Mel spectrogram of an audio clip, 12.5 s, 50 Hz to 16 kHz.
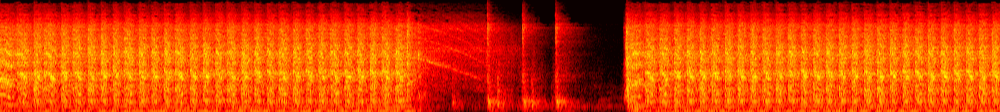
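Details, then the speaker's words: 1988 Toyota 22RE after head and valve train replacement, first start attempt: steady starter cranking about three turns a second, a pause, more cranking, never catches; no fuel reaching the engine, fuel pump verified bad. "went through the engine obviously you heard it try to start we figured out that it wasn't getting fuel"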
